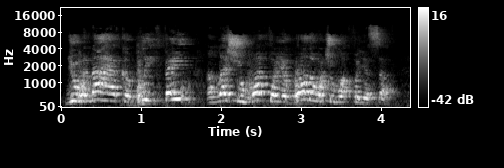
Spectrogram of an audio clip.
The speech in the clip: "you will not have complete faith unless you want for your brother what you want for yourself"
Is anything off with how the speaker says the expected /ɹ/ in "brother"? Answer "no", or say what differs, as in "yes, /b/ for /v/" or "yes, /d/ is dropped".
no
